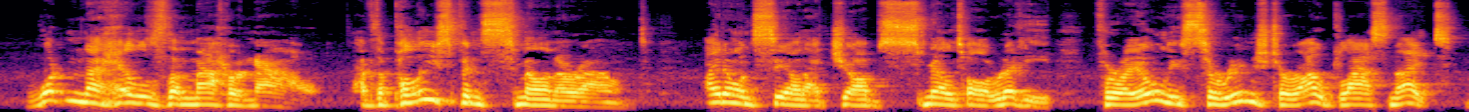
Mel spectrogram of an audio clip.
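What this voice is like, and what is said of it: Coarse Irish accent. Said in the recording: “my best coarse Irish accent”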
